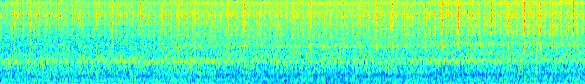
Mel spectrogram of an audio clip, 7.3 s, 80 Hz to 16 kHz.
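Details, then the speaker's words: 2017 Audi S5 B9, EA839 V6, 67,000 miles, idling: sharp, light tapping over engine hum, audible on bank two, from a suspected then confirmed rocker arm failure, recurring after earlier repair. "So I can hear a quite audible tapping on bank two."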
